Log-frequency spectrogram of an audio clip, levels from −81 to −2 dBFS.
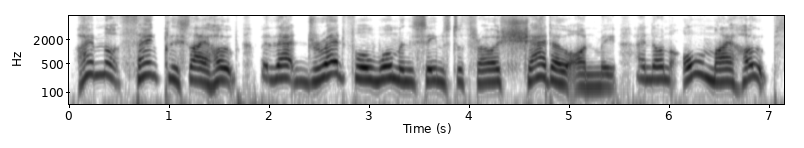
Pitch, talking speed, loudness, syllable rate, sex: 195 Hz, 185 wpm, -18 LUFS, 4.0 syllables/s, male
